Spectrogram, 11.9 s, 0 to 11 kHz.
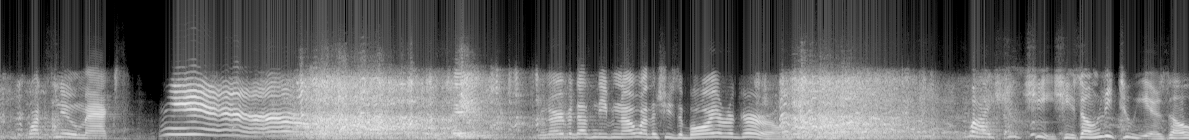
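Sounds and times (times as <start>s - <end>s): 
laughter: 0.0s - 1.1s, 2.7s - 6.0s, 7.6s - 11.2s
speech: 0.3s - 8.8s, 9.7s - 11.8s
cat meowing: 1.6s - 3.1s.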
